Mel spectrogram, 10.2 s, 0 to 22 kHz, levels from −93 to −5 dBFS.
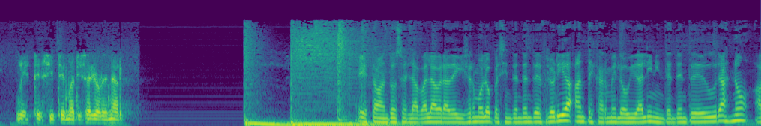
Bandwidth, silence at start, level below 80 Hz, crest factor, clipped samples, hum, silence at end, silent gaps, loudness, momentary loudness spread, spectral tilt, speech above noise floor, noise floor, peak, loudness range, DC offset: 11.5 kHz; 0.2 s; -26 dBFS; 14 dB; under 0.1%; 50 Hz at -45 dBFS; 0 s; none; -20 LUFS; 6 LU; -6.5 dB/octave; 47 dB; -66 dBFS; -6 dBFS; 3 LU; under 0.1%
